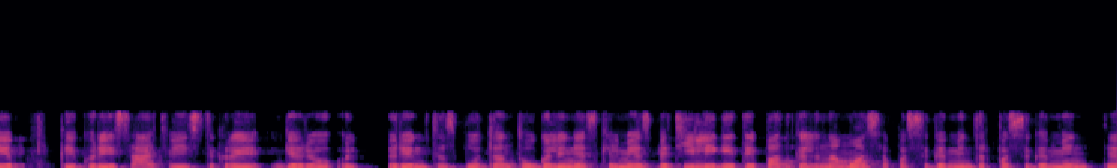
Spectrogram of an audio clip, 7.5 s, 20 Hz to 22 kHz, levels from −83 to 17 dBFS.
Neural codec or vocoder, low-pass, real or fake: none; 7.2 kHz; real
